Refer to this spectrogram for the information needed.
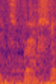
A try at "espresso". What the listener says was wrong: You say espresso? You said it, you added an X in there. Espresso.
